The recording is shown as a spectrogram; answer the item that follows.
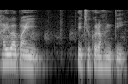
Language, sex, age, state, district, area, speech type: Odia, male, 30-45, Odisha, Nuapada, urban, spontaneous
